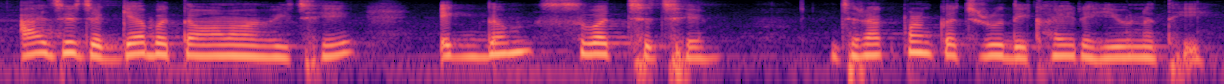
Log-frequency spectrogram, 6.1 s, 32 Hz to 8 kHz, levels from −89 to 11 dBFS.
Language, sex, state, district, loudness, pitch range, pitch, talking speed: Gujarati, female, Gujarat, Valsad, -15 LUFS, 195-235 Hz, 210 Hz, 145 wpm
